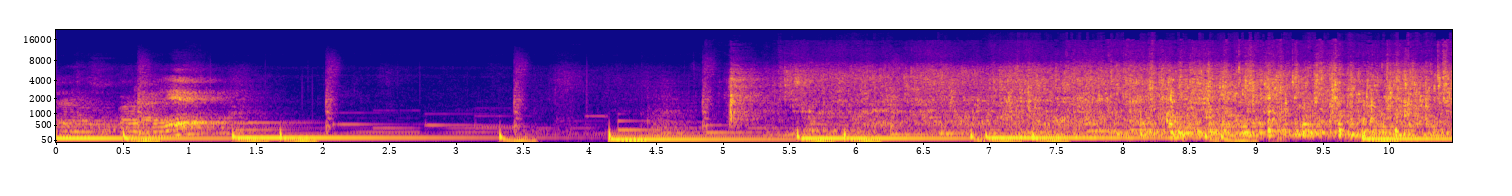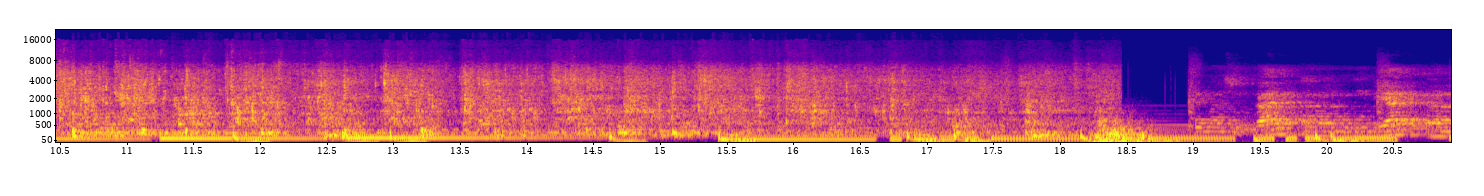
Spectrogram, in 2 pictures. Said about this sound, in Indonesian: Pertama-tama saya masukkan air.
